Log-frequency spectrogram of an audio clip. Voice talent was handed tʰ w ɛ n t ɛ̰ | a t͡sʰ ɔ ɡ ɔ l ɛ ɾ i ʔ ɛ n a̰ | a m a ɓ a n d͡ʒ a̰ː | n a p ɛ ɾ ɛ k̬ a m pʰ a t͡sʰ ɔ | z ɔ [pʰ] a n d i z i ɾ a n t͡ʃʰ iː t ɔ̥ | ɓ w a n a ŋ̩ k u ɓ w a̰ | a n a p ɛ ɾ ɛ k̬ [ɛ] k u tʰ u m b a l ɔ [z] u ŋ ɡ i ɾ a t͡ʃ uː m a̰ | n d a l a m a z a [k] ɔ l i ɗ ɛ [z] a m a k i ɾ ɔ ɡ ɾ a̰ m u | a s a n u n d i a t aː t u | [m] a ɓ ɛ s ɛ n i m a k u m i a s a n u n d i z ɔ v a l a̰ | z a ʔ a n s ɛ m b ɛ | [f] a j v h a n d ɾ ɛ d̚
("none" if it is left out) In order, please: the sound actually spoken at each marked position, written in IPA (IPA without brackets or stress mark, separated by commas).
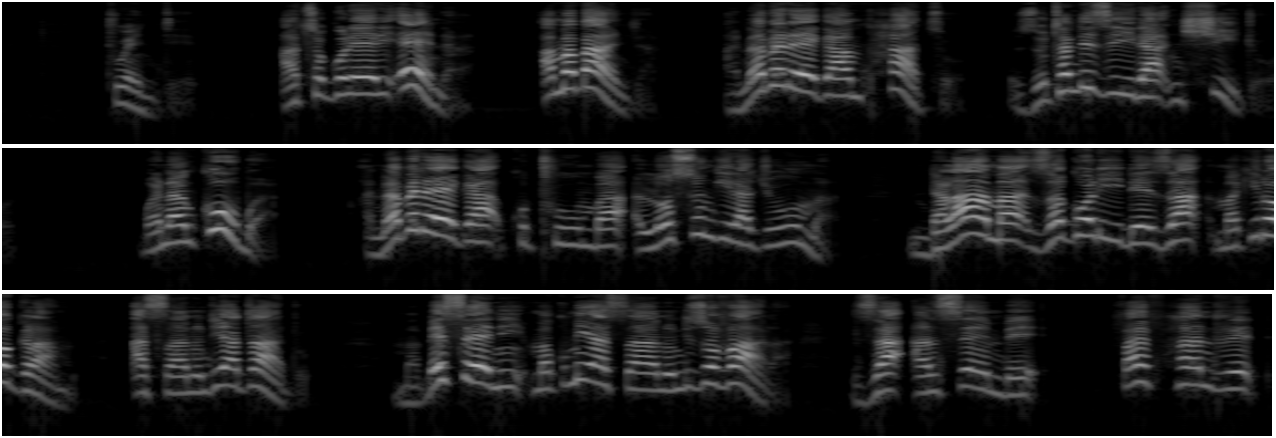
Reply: tʰ, a, s, ɡ, z, m, f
